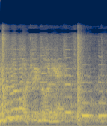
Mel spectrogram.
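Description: Gemmy Dead Eye Pirate Drake animated pirate prop playing its sound routine: plucked-guitar music with speech over it, and a sharp click about one and a half seconds in.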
